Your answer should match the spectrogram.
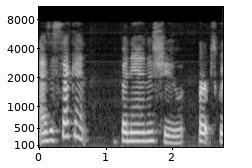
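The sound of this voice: A reading voice that sounds unforced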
